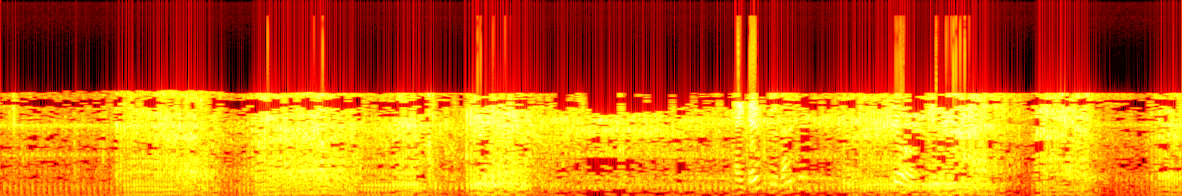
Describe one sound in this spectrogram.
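Branches and leaves scrape and rustle against an ATV.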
